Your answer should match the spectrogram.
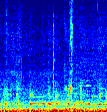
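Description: Car cabin noise while driving: a steady low rumble of road and engine, with a thin held tone that wavers slightly over it.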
